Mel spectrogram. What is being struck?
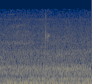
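Nothing is struck.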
